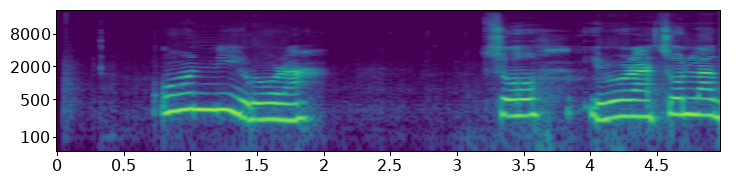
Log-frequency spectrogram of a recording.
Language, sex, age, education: Yoruba, female, 30-45, tertiary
